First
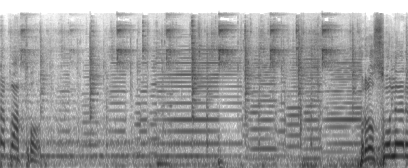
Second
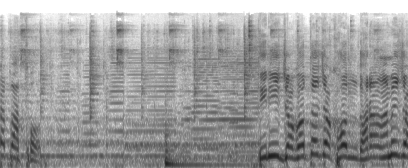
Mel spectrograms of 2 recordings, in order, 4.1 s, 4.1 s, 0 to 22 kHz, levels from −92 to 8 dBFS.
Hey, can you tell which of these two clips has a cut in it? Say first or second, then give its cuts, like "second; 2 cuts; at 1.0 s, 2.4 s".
second; 1 cut; at 1.3 s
